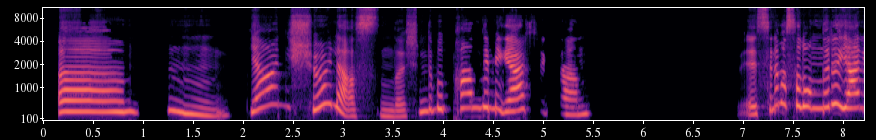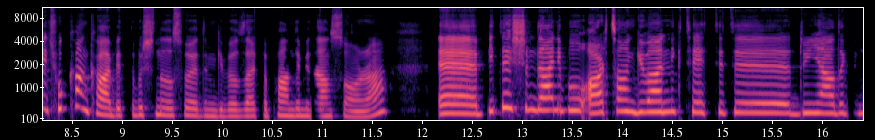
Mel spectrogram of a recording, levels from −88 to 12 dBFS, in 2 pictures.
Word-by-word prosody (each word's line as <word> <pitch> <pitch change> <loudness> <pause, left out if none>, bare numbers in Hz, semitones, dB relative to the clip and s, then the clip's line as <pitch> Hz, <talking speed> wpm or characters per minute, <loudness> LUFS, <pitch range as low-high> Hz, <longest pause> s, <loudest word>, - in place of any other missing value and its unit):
Emm. 310 0 +4 0.3
Hımm. 235 - -1 0.2
Yani, 465 +6 0
şöyle 435 0 +1
aslında. 180 -1 -5
Şimdi 315 - -4
bu 380 -1 -1
pandemi 420 -2 +1
gerçekten 260 - +1 1.5
Eee, 230 - -3
sinema 430 - -2
salonları, 460 -1 +3
yani, 415 -3 +6
çok 395 +4 -4
kan 460 -8 +2
kaybetti 205 -5 -1
başında 215 +1 -6
da 200 - -5
söylediğim 190 -3 -7
gibi, 180 0 -9
özellikle 185 +1 -7
pandemiden 190 -1 -4
sonra. 175 - -6 0.5
Eee, 255 -2 +4
bir 320 - -4
de 425 -1 +3
şimdi, 375 -3 -1
hani, 355 -1 +2
bu 345 -4 -1
artan 290 +3 +3
güvenlik 300 +1 +2
tehdidi, 290 0 -6 0.6
dünyadaki 270 -1 -2
bu 260 - -8
295 Hz, 125 wpm, -21 LUFS, -, 1.5 s, yani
